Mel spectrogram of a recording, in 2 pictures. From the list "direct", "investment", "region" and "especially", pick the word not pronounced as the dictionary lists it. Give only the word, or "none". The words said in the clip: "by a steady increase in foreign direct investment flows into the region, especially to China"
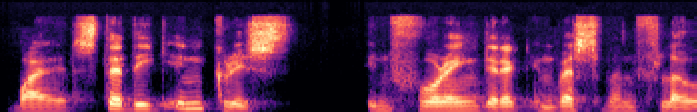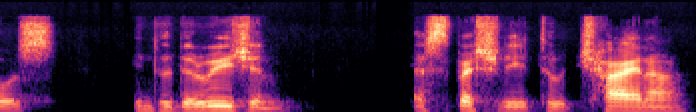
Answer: none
